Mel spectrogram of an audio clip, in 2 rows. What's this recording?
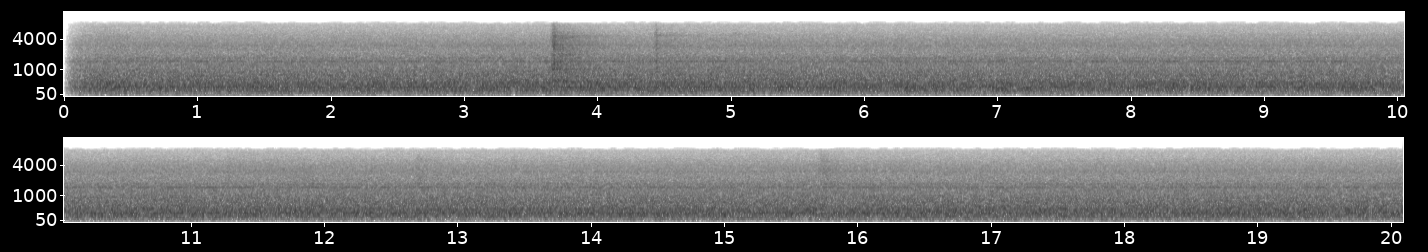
Air conditioning 1
Air conditioning ambience recorded indoors. Recorded with an app on the Samsung Galaxy S3 smartphone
